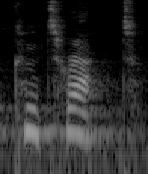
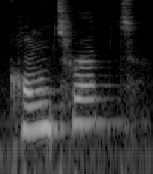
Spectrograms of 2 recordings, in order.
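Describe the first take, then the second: First: ConTRACT, slowly, stressed on the second syllable. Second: CONtract, first syllable higher and stressed. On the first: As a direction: weaken the first vowel of "contract" and lean on TRACT. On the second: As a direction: hit the CON in "contract" with a full vowel. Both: Shown as a demonstration. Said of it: "compare stressed and unstressed syllables".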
